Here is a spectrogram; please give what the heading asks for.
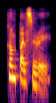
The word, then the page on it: compulsory: Indian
